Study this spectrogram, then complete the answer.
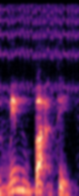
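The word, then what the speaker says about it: مِن بَعْدِ: kita membacanya misalkan contohnya Min ketemu ba maka kita membacanya mim ba'di loh kok menjadi mim ba'di Oh itu namanya iqlab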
